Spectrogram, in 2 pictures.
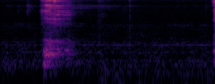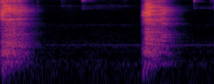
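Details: Dog coughing: three separate harsh, explosive coughs spaced a couple of seconds apart in a quiet room.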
